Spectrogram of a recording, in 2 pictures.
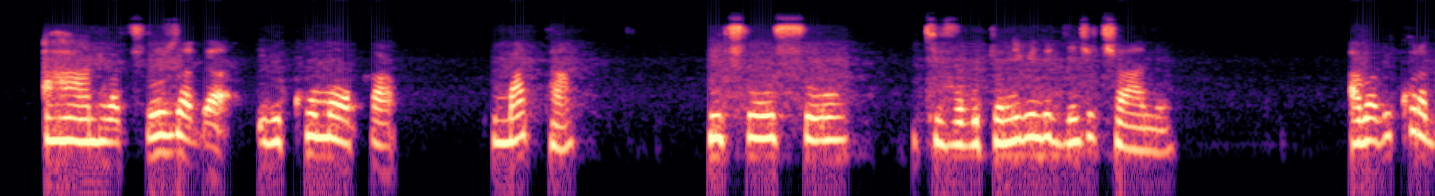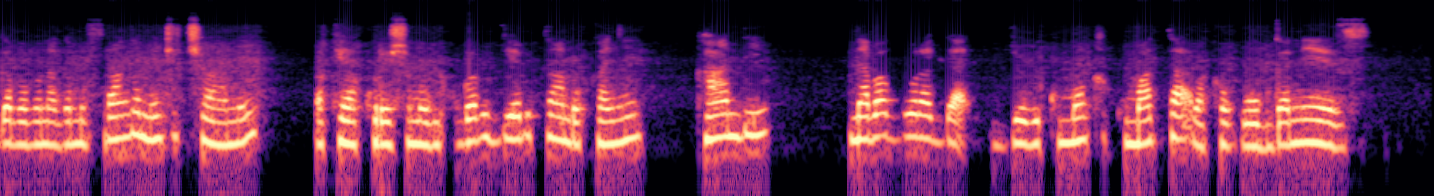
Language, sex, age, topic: Kinyarwanda, female, 18-24, finance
